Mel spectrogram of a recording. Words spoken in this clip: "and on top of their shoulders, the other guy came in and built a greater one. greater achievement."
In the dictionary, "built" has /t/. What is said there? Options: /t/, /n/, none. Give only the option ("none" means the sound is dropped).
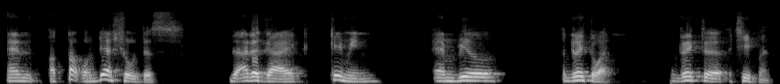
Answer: none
